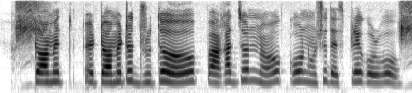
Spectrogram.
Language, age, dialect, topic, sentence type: Bengali, <18, Rajbangshi, agriculture, question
